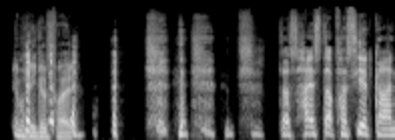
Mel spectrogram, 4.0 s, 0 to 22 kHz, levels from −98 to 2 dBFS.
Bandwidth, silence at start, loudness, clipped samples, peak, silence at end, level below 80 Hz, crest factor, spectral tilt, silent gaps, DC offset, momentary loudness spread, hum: 17 kHz; 0.15 s; -21 LUFS; under 0.1%; -2 dBFS; 0 s; -64 dBFS; 20 dB; -4 dB/octave; 2.65-2.74 s; under 0.1%; 15 LU; none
